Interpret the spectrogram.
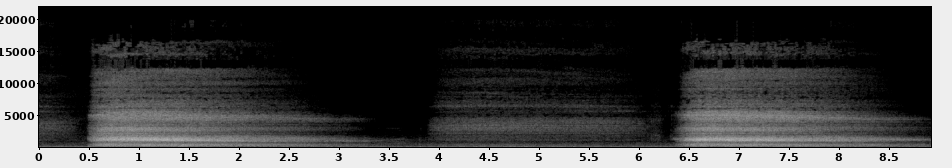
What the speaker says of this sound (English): you want to keep breathing through the mouth until you don't want to anymore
